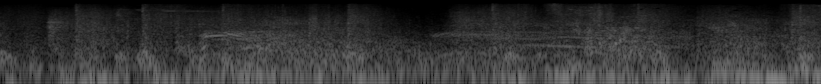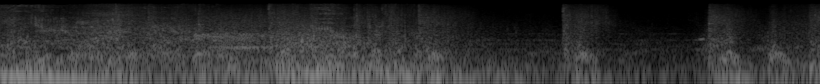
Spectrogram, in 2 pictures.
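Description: Magic blasts crackle and boom as a huge monster is struck in battle.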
